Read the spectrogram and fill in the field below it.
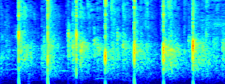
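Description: Scattered applause from a small crowd for the mothers standing up: a handful of sharp, crisp claps ring out over softer, uneven patter, moderately loud, with no voices.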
